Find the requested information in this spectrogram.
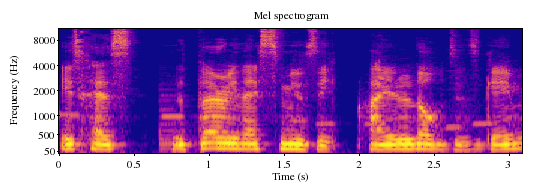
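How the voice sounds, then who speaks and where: Flat and monotone, a man with a non-native accent speaks at a medium pitch and a fairly slow pace. The recording is very clean, with a silent background. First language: not English. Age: 20s. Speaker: game developer streamer. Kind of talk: live stream commentary. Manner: halting, many fillers.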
